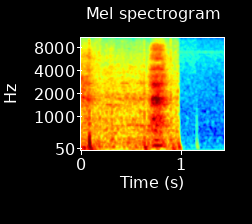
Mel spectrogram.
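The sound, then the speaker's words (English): A preacher blows their nose hard before preaching, a single rough, breathy honk lasting about a second that peaks near the end and then cuts off into silence. “Hey, I know this is poor form, but if I don't blow my nose, I'm not gonna be able to preach.”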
